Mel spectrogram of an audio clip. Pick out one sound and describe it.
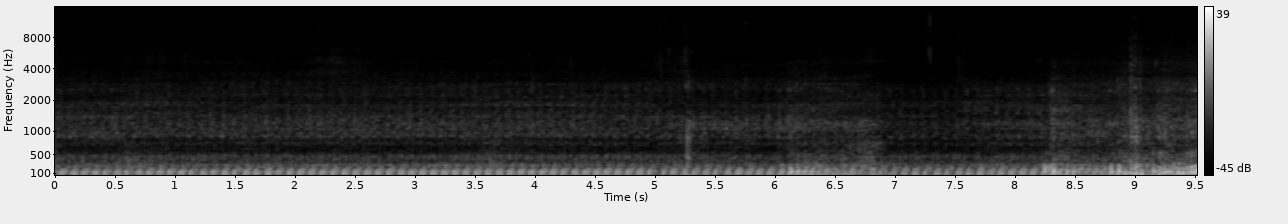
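A motorcycle engine idles with a steady, low rumble.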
